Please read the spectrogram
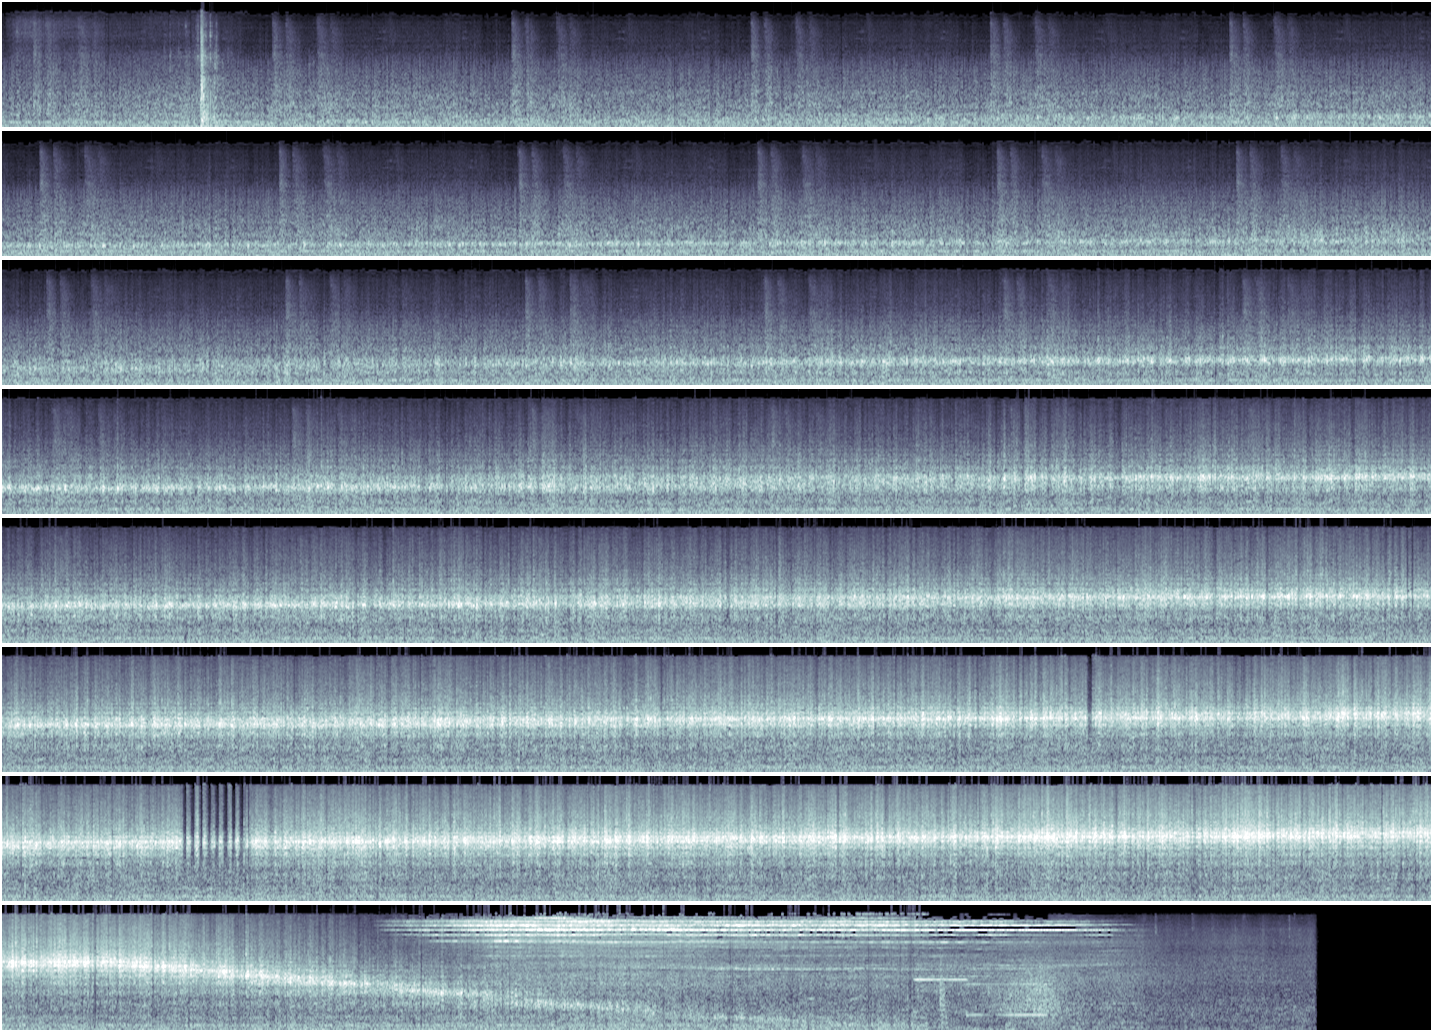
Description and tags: Noisemetro (Long)
The sample are mixed and processed. The fade-in/stopping done by filters & the noises, the full sample done by glitching, granulize & adding more sounds: Doorclosing, drive starting, -stopping & dooropening/drive ending.
avenue, glitchy, harsh-noise, long, longer, metro, metroline, noise, noisemetro, subway, syntheish, under-avenue, underground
